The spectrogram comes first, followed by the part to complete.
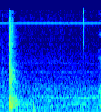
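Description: A single sharp knock just after the start, then quiet room tone with a faint low hum.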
